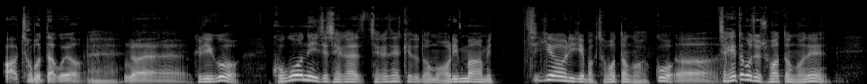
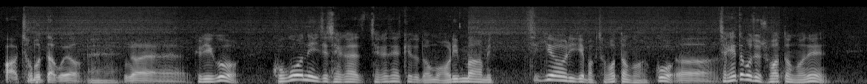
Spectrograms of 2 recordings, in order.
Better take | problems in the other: first | hiss; noticeable; throughout; 15 dB below the speech

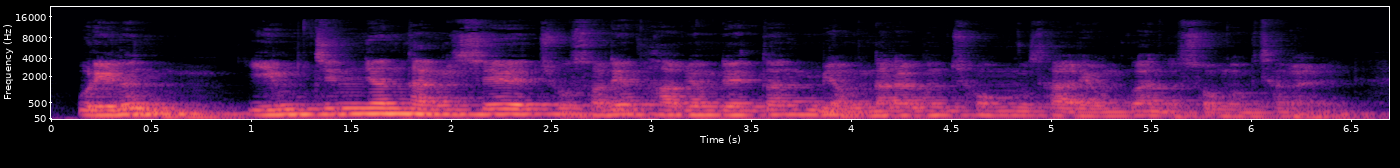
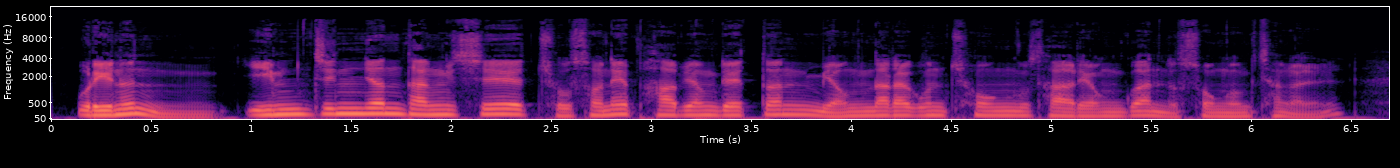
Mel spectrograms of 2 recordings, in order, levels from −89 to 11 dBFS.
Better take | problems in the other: second | room echo; slight; dies away in 0.5 s // off-mic speech; far

